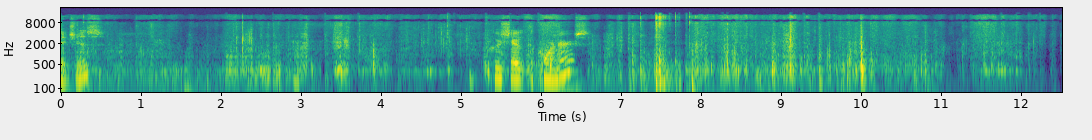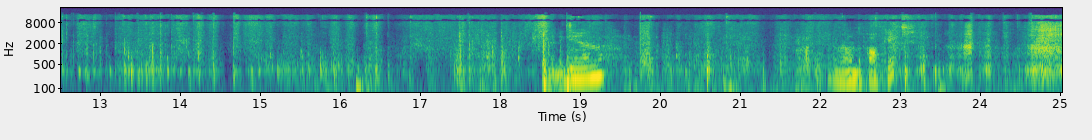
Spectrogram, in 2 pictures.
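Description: Stiff fabric rustles and crinkles as it is handled.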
